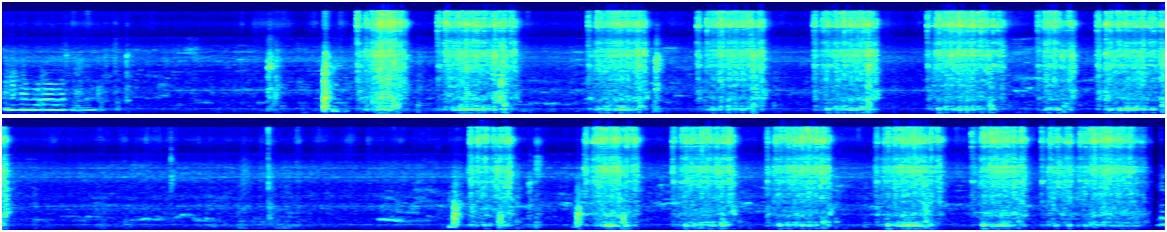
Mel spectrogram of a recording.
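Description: A sewing machine stitches a line of lace onto a blouse in repeated fast mechanical bursts separated by pauses, while someone talks between and over the runs.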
